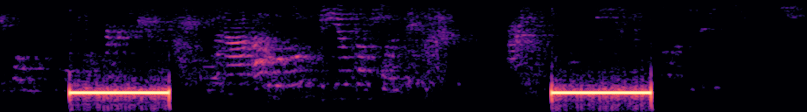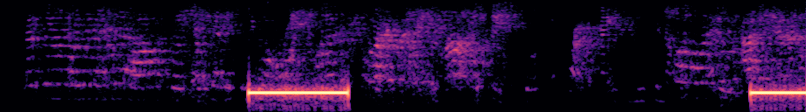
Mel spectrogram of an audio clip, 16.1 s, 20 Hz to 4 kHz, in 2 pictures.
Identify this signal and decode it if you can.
Ringback tone (Europe, 425 Hz), with speech.
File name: out- -2039- - - .29401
